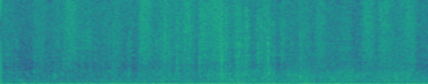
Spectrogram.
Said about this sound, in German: Leider neigt das Fahrwerk manchmal zum Poltern. Also wenn es uneben wird, dann kann es echt laut werden. Gerade hier so auf Kopfsteinpflaster.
